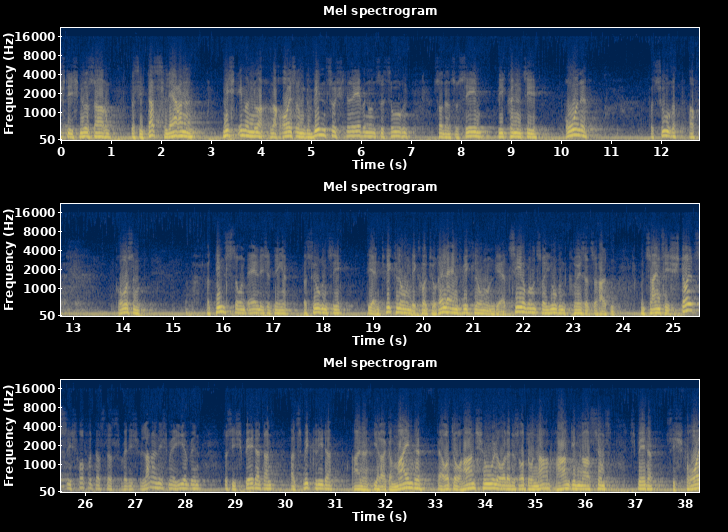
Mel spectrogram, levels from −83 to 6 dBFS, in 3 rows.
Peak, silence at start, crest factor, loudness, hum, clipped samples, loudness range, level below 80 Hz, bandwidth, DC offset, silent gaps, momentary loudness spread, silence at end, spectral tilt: -2 dBFS; 0 s; 10 dB; -14 LUFS; none; under 0.1%; 5 LU; -30 dBFS; 5.6 kHz; under 0.1%; none; 15 LU; 0 s; -10 dB/octave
